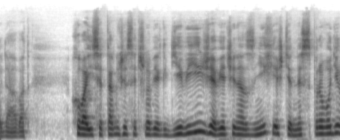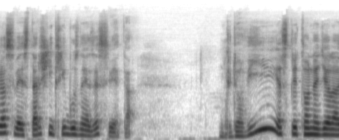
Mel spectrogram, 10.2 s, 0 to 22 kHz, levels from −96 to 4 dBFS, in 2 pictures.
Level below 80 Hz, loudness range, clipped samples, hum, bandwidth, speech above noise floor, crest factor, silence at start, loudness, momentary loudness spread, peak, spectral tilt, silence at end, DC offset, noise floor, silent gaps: -56 dBFS; 6 LU; under 0.1%; none; 15.5 kHz; 39 dB; 18 dB; 0 s; -19 LUFS; 11 LU; 0 dBFS; -4.5 dB/octave; 0 s; under 0.1%; -58 dBFS; none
